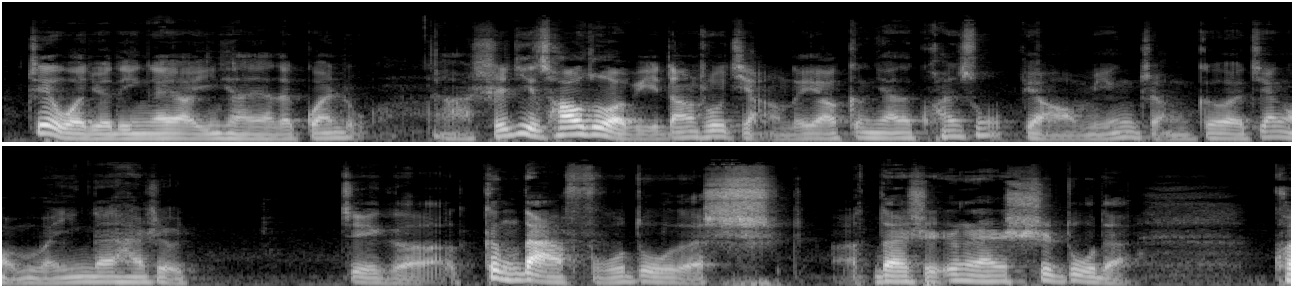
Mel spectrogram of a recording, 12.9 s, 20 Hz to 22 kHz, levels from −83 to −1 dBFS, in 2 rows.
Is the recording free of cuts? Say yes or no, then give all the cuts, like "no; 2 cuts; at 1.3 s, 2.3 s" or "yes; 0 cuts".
no; 1 cut; at 10.8 s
